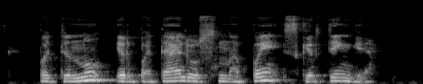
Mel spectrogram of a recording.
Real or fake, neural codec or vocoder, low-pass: real; none; 9.9 kHz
